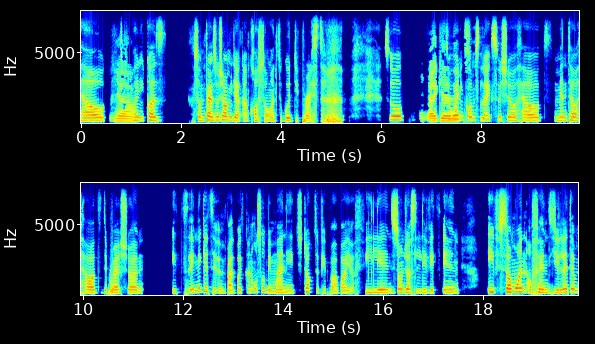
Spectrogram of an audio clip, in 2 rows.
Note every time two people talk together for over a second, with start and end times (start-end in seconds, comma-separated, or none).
none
